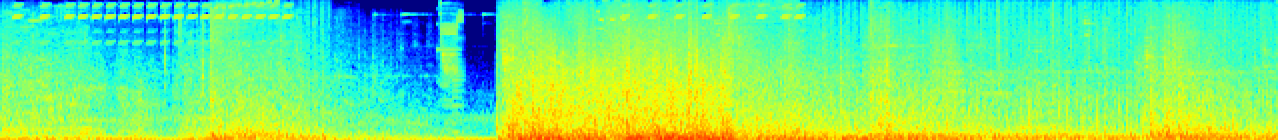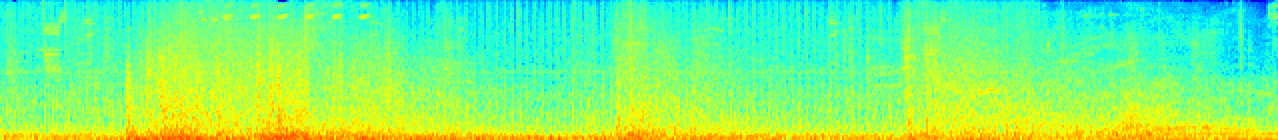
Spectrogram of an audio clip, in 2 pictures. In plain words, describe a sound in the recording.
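An armored vehicle's engine rumbles.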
